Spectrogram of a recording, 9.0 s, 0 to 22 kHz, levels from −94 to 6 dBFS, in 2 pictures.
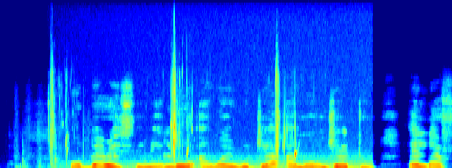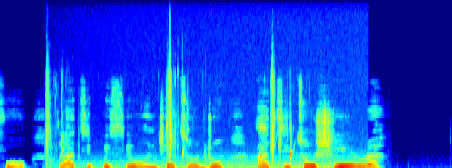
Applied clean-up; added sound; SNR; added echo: none; Raindrop; 14 dB; none.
